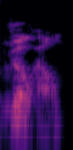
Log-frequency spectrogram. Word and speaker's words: Wilhelm: they do this and wilhelm ii looks at or Vilhelm and the w sometimes pronounced is a B I'm gonna doesn't matter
